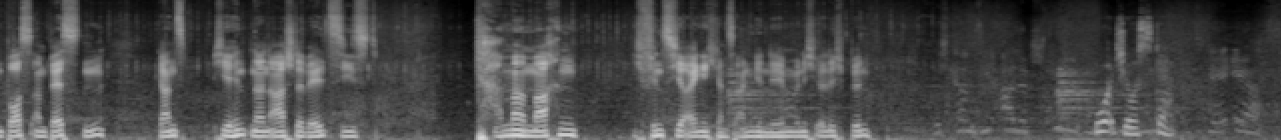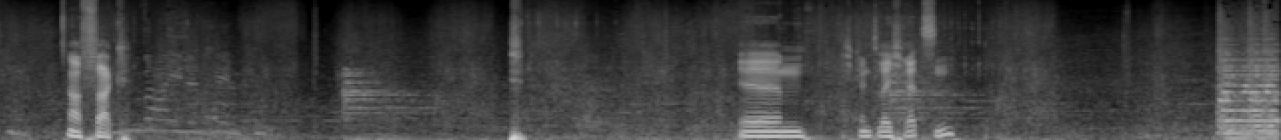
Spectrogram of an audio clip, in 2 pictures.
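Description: Magic spells whoosh and clash in a fantasy battle.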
